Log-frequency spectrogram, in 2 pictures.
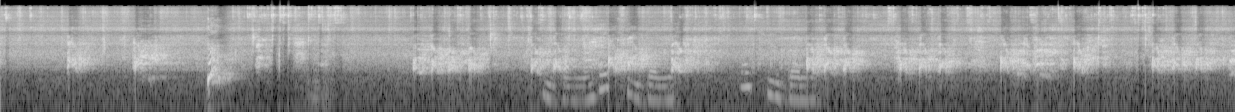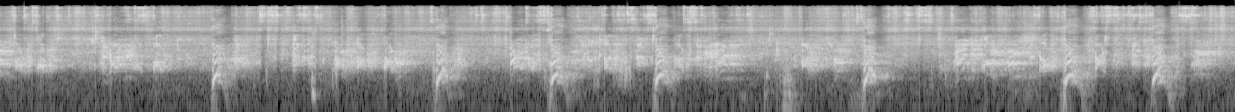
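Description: A Doberman barking repeatedly in reply to recorded dog barking played back on a laptop, the live and recorded barks overlapping.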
